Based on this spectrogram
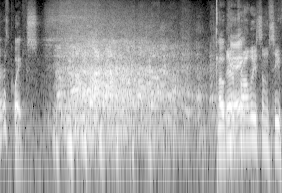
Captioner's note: audience laughs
